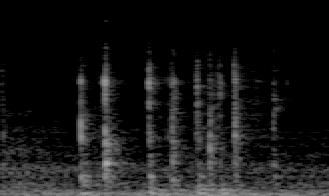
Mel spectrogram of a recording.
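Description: Quiet keystrokes on a computer keyboard, around a dozen close, light clicks in a quick, uneven run with no talking.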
